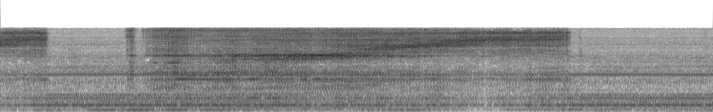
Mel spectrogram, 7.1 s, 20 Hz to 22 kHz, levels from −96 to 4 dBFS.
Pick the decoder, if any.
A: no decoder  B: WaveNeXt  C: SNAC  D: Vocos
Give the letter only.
A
